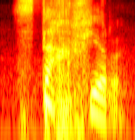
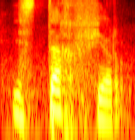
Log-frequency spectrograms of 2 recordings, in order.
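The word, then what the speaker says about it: استغفر: Et donc, un arabe un vrai arabe pourrait jamais dire staghfir. D'accord? Et pour pallier à ce problème, on met là, il faudra mettre un hamz al-wasl qu'il faudra prononcer quand on commence par ce nom et qu'on ne prononcera pas si, hop, on fait une liaison. Donc, ça devient istaghfir.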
